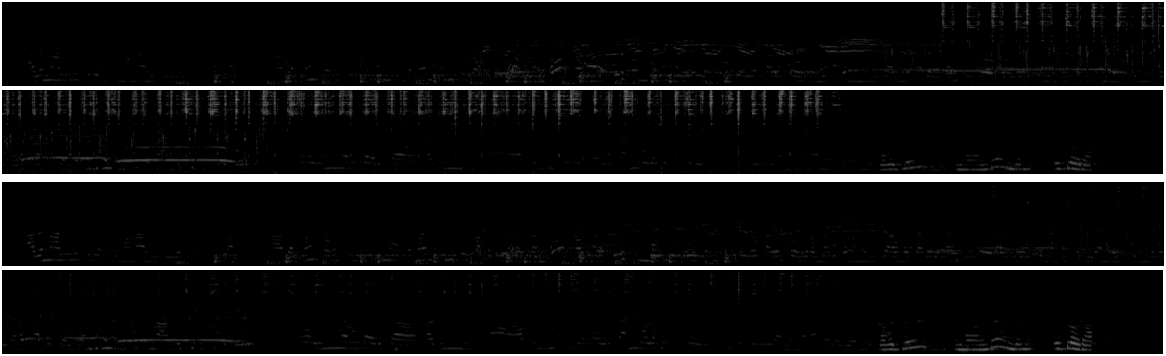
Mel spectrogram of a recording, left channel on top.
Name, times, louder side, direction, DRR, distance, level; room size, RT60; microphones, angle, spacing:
voice 1, 0.2-2.4 2.7-21.1 21.6-22.0, right 3 dB, 40° right, 1.0 m, -69 dB
sound 1, 1.7-7.5, equal, 10° left, 2.1 m, -67 dB
Yell, 4.6-14.3, left 5 dB, 45° left, 0.9 m, -63 dB
Keys jangling, 9.4-20.0, left 20 dB, 60° left, 0.3 m, -42 dB
voice 2, 20.4-22.5, right 6 dB, 60° right, 0.4 m, -57 dB
24.5 x 12.0 x 2.9 m
head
